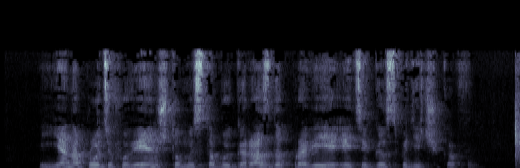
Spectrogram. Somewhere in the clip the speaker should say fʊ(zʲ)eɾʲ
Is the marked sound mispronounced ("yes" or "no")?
yes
